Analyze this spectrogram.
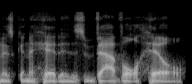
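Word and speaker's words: Wawel: The other, you know, major tourist attraction that pretty much everyone is going to hit is Vavl Hill, which is pronounced with V's, but it's spelled D A W.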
